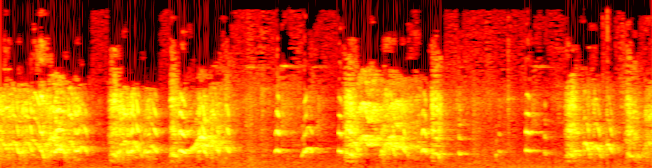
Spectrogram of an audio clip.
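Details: Cockatiel breeding-stimulation song: loud, raspy, scratchy phrases in several bursts with brief gaps, over a steady low background hiss.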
